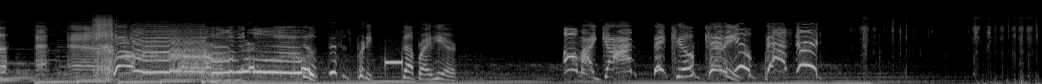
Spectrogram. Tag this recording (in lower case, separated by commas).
speech, music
